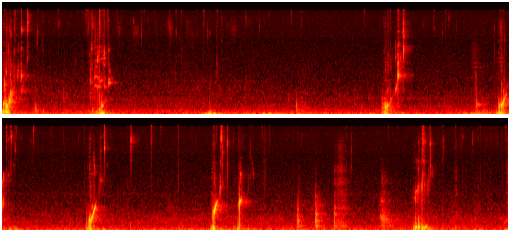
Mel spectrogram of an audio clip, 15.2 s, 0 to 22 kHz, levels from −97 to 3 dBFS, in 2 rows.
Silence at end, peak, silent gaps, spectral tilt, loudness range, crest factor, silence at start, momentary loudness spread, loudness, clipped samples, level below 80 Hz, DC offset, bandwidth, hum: 0 s; -12 dBFS; none; -5.5 dB/octave; 10 LU; 28 dB; 0 s; 24 LU; -39 LUFS; under 0.1%; -46 dBFS; under 0.1%; 17 kHz; none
